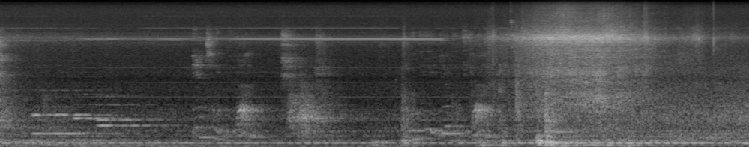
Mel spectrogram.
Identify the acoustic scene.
elevator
